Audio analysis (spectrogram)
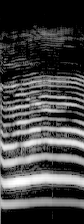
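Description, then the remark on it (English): A voice imitates a man's loud, drawn-out yawn in public, a steady brassy tone held for nearly two seconds with a rich, trumpet-like buzz before easing off slightly at the end. “Like the kind of yawn you do on a Saturday morning in your own fucking bed.”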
